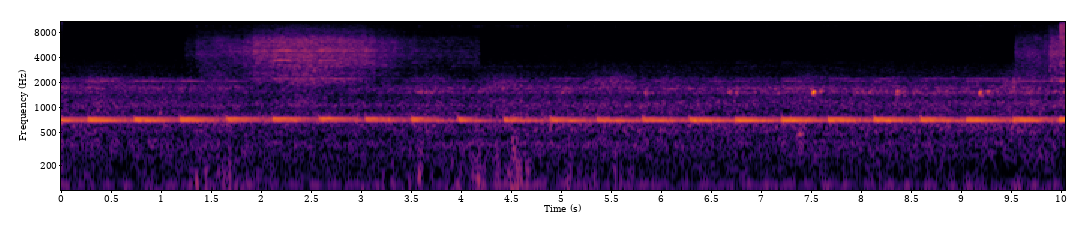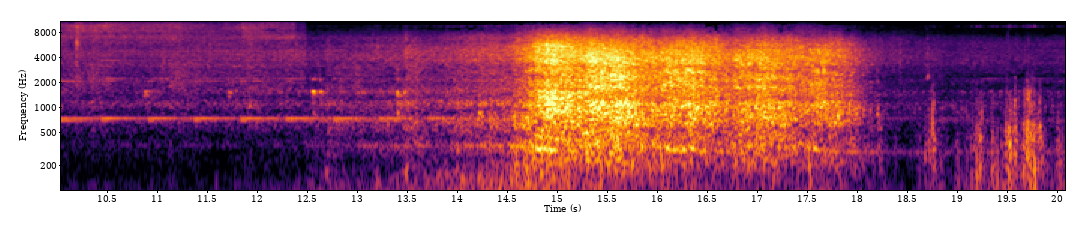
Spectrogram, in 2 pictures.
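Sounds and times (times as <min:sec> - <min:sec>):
train passing at speed: 0:01.0 - 0:06.2, 0:09.5 - 0:20.0
level crossing bell ringing: 0:09.6 - 0:14.2.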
